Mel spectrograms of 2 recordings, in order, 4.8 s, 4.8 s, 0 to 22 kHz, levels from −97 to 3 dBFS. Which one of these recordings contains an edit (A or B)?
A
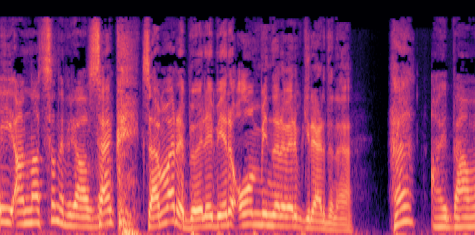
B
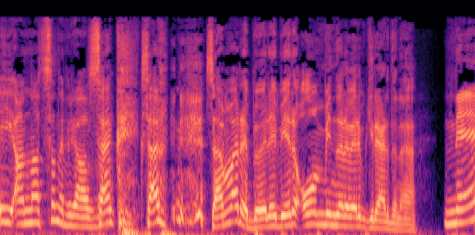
A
